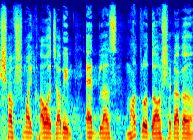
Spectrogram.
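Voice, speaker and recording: Noticeable background noise sits behind a man whose voice has a medium pitch. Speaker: voice-over artist. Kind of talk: street promotion advertisement read.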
